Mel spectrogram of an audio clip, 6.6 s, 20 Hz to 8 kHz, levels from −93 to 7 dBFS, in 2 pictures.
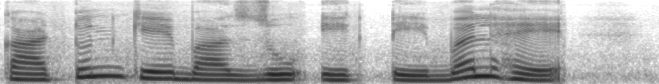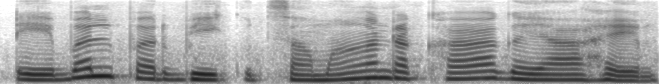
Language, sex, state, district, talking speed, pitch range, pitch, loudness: Hindi, female, Punjab, Pathankot, 125 wpm, 185-230 Hz, 195 Hz, -14 LUFS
